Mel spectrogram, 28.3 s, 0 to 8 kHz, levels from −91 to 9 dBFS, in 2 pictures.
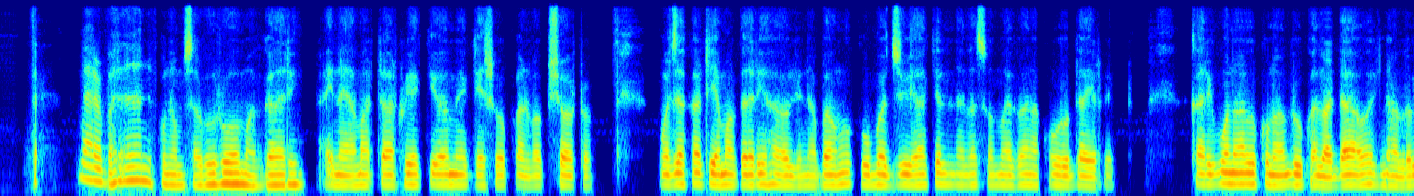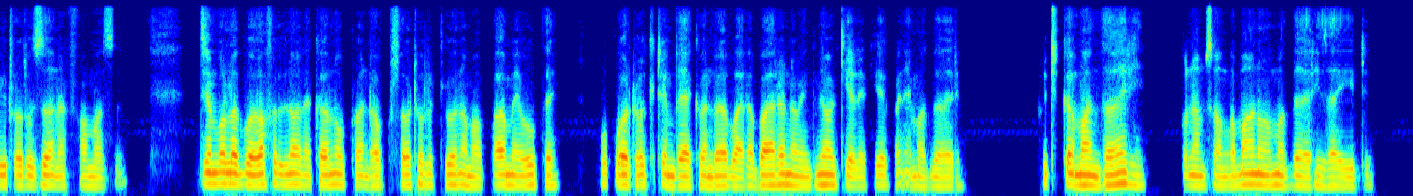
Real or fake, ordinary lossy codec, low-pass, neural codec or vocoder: fake; Opus, 64 kbps; 7.2 kHz; codec, 16 kHz in and 24 kHz out, 0.6 kbps, FocalCodec, streaming, 2048 codes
